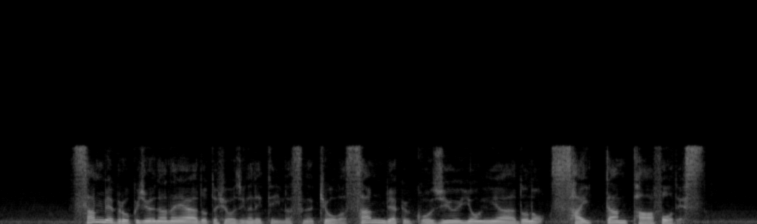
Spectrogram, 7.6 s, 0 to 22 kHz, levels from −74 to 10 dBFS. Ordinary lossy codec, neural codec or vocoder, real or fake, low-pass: none; codec, 16 kHz, 2 kbps, FunCodec, trained on LibriTTS, 25 frames a second; fake; none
